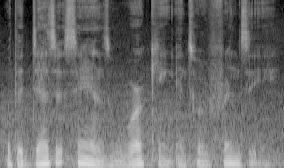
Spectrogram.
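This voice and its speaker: Man, very low pitch, soft dark tone, meditation guide, measured pauses, faint background noise. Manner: slow, measured phrasing with long pauses. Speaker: meditation guide and podcast host.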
